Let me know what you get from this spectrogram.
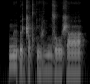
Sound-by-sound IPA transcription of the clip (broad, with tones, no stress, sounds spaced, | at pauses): n ɨ˦ ɗ ə˨ d͡ʒ ɔ˦ t k ĩ˨ v iː˧ ŋ z oː˨ ʃ aː˦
